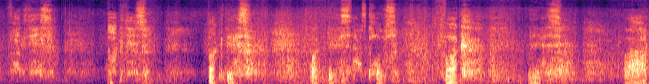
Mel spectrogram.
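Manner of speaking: whispered swearing in fear; breathless frightened whisper; scared whisper. Real, not acted. Scared on high staircase.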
